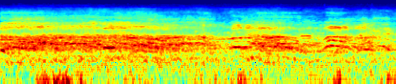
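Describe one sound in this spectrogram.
A crowd of men chants loudly.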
